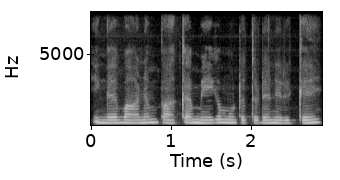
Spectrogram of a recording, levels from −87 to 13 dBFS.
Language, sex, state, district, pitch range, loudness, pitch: Tamil, female, Tamil Nadu, Nilgiris, 195-205 Hz, -16 LUFS, 195 Hz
